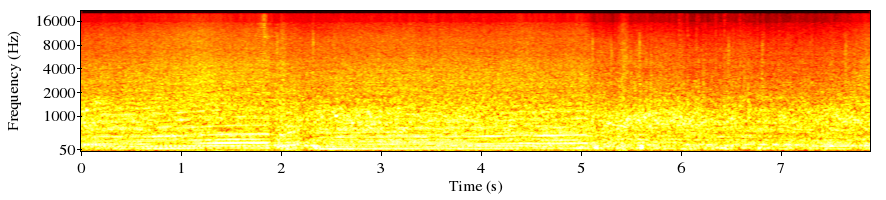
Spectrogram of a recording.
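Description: A Dodge Viper race car engine in Forza Motorsport drones loud and steady, with a sustained engine tone shifting in pitch as it works through gears and corners under constant racing noise.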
